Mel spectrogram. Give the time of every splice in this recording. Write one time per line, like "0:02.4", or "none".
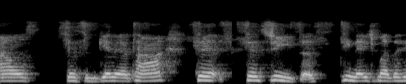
0:02.3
